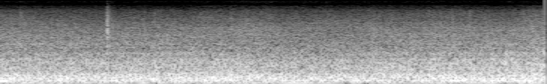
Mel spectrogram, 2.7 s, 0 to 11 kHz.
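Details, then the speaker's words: 2011 Kia Sorento, rusty, driving at speed after rear wheel bearings, hubs and backing plates were replaced: steady road rumble and cabin hum, no grinding or helicopter noise, now normal. "I don't hear the grinding sound nice that's cool no helicopter noise brakes are feeling good"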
